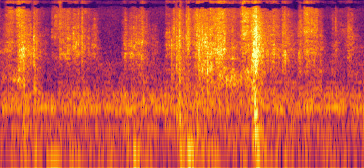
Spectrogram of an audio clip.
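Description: A knife scrapes and cuts through leather.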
